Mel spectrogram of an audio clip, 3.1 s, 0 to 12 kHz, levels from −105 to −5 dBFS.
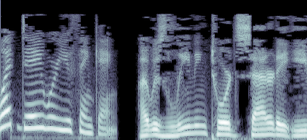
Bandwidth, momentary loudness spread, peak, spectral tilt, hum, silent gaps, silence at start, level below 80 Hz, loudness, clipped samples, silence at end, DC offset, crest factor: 8.8 kHz; 8 LU; 0 dBFS; -6 dB/octave; none; 1.20-1.35 s; 0 s; -42 dBFS; -15 LUFS; under 0.1%; 0 s; under 0.1%; 14 dB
